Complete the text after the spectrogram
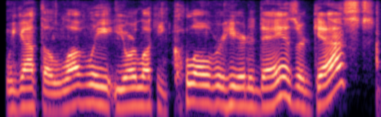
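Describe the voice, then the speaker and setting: A man's voice: mid-range voice, moderate pace, a little mellow, a little hiss or hum. A man in his thirties co-hosting a podcast, chatting casually and joking and laughing a lot. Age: 30s. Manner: jokey, laughs often. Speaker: podcast co-host. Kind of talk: casual chat.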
